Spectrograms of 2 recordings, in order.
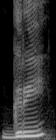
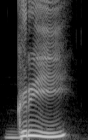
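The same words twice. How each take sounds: First: ग्री with a short i, rising; ग्री said as quick "gri"; short vowel. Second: ग्री with a held ee; ग्री said as long "greee"; long vowel. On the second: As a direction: stretch the ee in ग्री. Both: Shown as a demonstration. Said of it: "बारह खड़ी के format में".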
